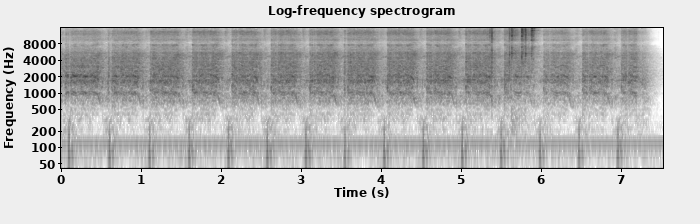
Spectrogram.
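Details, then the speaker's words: Kawasaki ZX10R basket-case build during a compression test on cylinder 1 with throttle held wide open; starter drags the engine slowly, about two labored compression beats a second, reading 180 psi; slow cranking from a low battery. "Alright, it's turning over slow, which means our battery's low."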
